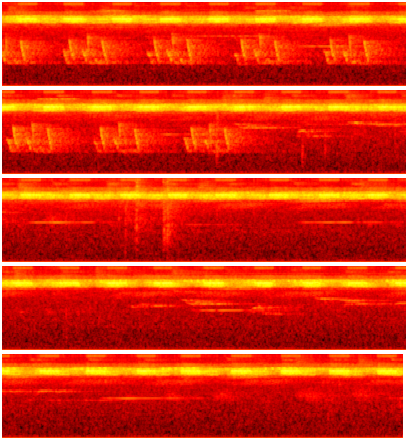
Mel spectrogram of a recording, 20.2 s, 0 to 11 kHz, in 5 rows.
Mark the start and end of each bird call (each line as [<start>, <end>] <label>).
[0.00, 6.65] Thrush-like Wren (Campylorhynchus turdinus)
[0.00, 8.25] Hauxwell's Thrush (Turdus hauxwelli)
[9.65, 10.85] Collared Trogon (Trogon collaris)
[12.15, 13.15] Western Striolated-Puffbird (Nystalus obamai)
[12.95, 20.17] Hauxwell's Thrush (Turdus hauxwelli)
[15.85, 16.95] Ringed Woodpecker (Celeus torquatus)
[17.65, 20.17] Gray Antbird (Cercomacra cinerascens)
